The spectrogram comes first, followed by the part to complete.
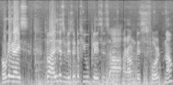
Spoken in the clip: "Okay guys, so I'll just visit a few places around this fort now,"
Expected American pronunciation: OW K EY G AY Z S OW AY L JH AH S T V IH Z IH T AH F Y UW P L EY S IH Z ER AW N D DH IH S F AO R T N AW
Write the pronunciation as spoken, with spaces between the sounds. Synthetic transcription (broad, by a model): OW K EY G AY Z S OW AY L JH AH S T V IH Z IH T AH F Y UW P L EY S IH Z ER AW N D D IH S F AO R T N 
